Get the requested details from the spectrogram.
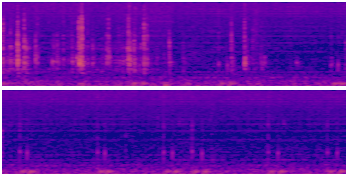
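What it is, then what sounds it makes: Typewriter-style mechanical keyboard being tapped. Fingertips with long dark nails tap the keys of a typewriter-style mechanical keyboard with round plastic keycaps and metal rims. Short, quick clicks come in irregular bursts, busiest in the first second and a half, over a steady low rumble. Each click is crisp and dies away almost at once, and the whole clip stays soft.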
